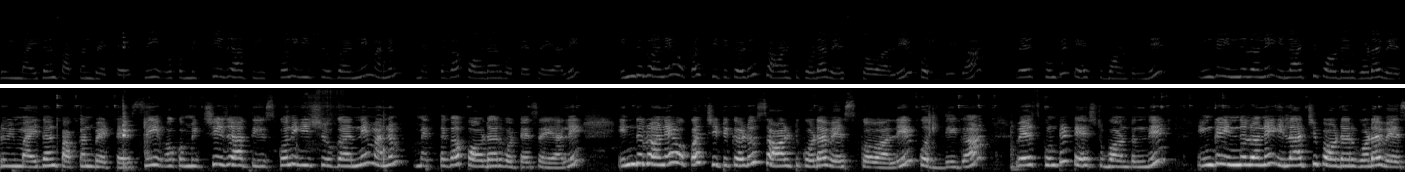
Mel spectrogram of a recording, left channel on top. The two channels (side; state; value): left; quieter; 30.8 dB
